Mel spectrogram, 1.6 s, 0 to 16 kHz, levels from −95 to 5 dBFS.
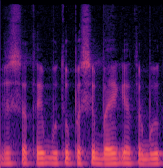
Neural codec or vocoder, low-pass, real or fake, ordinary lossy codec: none; 14.4 kHz; real; MP3, 64 kbps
